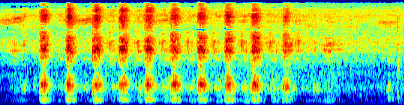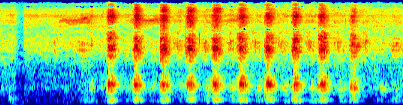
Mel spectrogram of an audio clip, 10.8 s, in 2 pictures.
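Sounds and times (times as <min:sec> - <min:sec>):
leopard sawing roar: 0:00.2 - 0:04.6, 0:06.5 - 0:10.7.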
